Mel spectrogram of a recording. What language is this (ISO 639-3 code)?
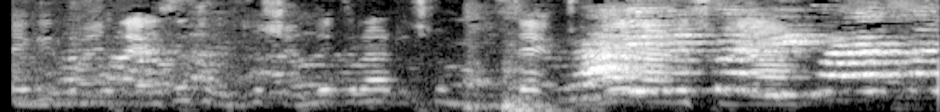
kat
